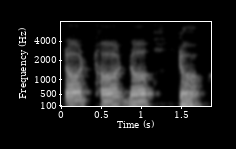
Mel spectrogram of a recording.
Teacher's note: ઉપલુતાળું ત્યાં જીભ રહીને આ વર્ણ બોલાય છે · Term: મૂર્ધન્ય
